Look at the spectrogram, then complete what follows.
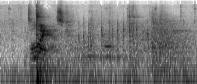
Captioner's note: door opens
